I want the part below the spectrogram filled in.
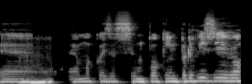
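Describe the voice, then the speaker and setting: A man with a fairly high pitch talks at a fairly quick pace in a bright, sharp tone. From Brazil and Portugal. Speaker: cartoonist. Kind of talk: casual interview.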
